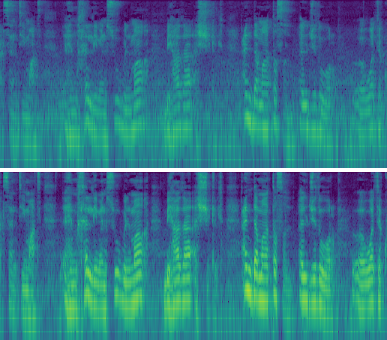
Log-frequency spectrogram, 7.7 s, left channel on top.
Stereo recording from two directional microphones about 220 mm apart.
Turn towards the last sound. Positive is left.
turn(degrees=-55)  # may be behind; listen again after turning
